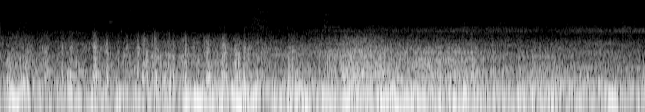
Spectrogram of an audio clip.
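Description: A loud, deep rumble, a thunder-like sound effect for the earth and sky trembling, continuous throughout and easing slightly toward the end.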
